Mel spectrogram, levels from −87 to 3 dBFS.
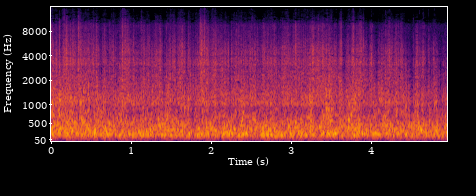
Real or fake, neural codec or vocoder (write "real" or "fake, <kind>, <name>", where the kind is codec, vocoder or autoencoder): real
